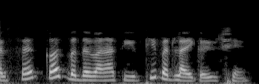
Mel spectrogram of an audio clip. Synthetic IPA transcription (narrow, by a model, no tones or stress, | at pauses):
ɾsəɾkət̪̚bəd̪əlʋanat̪iɾt̪ʰibəd̪laiɡəjũt͡ʃʰe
